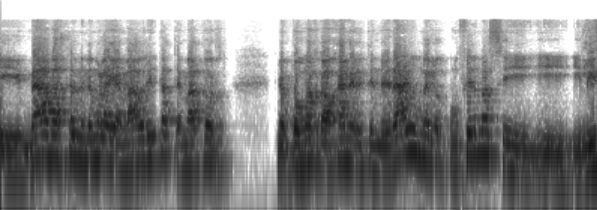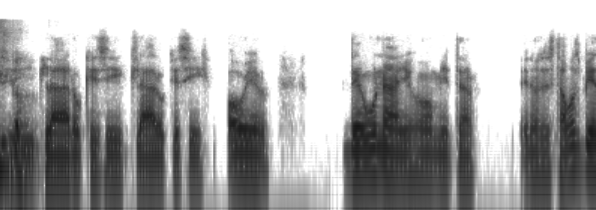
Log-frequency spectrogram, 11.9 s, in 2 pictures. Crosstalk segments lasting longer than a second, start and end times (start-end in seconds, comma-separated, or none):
none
